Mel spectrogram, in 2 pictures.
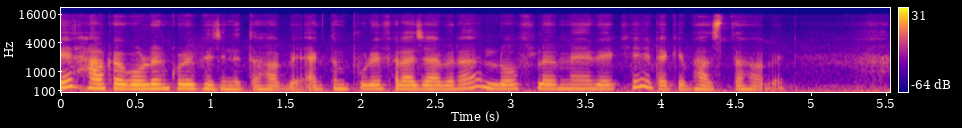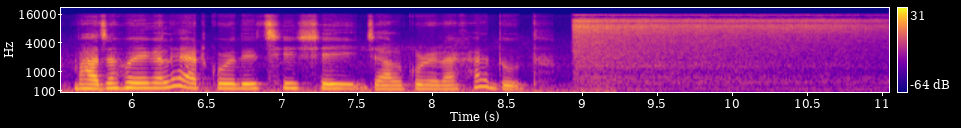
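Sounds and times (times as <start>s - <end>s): milk sizzling in hot pan: 9.0s - 11.0s.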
